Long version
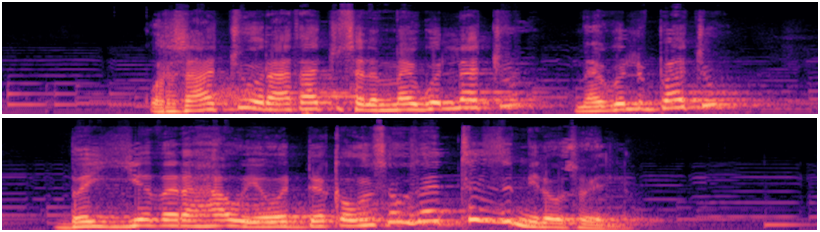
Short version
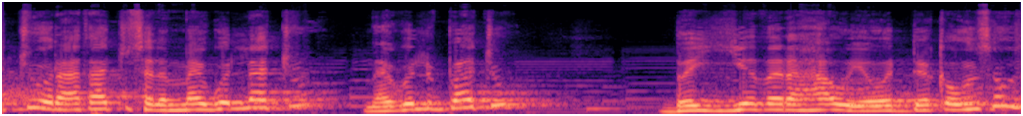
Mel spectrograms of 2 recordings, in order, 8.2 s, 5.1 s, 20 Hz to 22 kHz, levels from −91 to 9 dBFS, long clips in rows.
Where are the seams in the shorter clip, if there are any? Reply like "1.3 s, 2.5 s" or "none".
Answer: none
